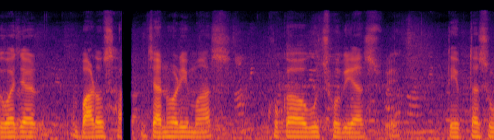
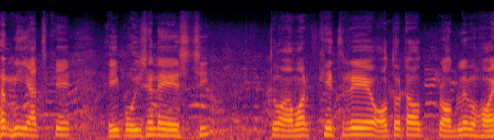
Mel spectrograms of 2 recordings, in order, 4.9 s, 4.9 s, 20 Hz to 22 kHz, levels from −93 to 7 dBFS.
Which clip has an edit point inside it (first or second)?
first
